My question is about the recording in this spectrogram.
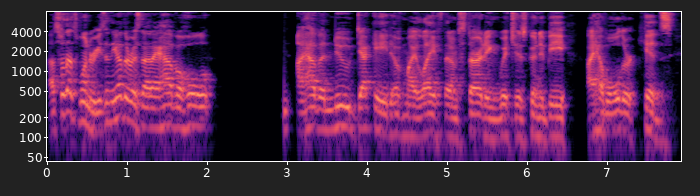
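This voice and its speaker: Guest, man in his 40s, mid-pitched, brisk, reflective and sincere. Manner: earnest, reflective, repeats words as he thinks. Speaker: mortgage broker guest. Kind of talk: casual interview.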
